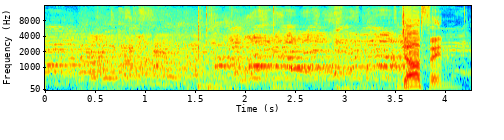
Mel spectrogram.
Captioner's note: yelling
